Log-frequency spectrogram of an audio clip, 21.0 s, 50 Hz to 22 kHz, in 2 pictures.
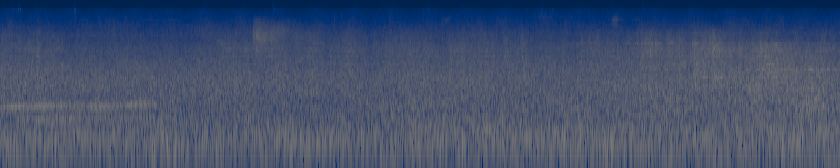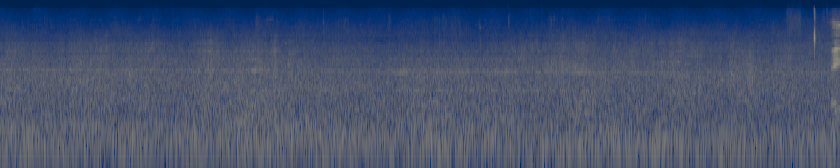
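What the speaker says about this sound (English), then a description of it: "A380 Super still continuing his taxi to the south side." An Airbus A380 taxis at Los Angeles International Airport, a low, steady rumbling engine drone heard from a distance for the whole stretch, with a faint rising whine partway through.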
